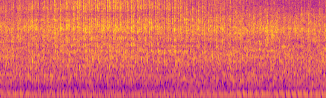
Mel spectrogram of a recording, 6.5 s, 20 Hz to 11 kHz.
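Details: 427 big-block Chevy on an engine run stand at first fire after a long time unrun, distributor timing adjusted: loud, rough open-header rumble at a steady idle, no knocks or ticks; normal idle.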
